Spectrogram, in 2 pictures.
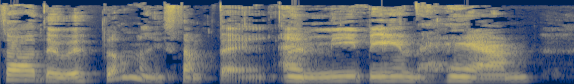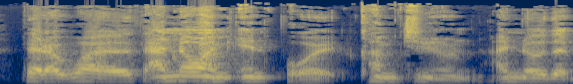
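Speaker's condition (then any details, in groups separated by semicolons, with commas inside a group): Deafness; deaf since childhood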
